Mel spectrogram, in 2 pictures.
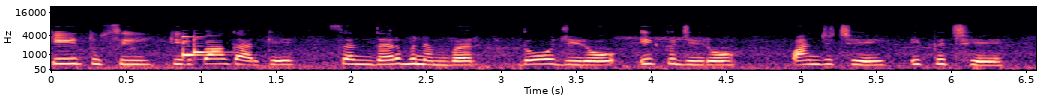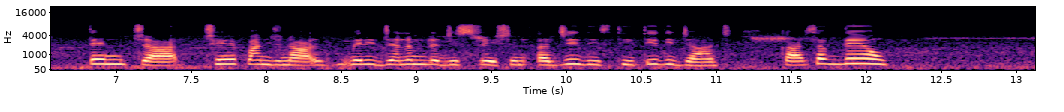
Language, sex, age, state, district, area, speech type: Punjabi, female, 18-30, Punjab, Ludhiana, rural, read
